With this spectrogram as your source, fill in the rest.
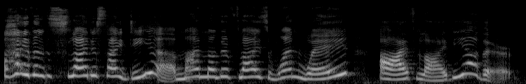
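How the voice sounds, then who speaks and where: A woman's voice: very high-pitched, lively intonation, a little slow, voice pushed up. A woman voicing a carefree, independent male butterfly with a breezy, self-assured manner.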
